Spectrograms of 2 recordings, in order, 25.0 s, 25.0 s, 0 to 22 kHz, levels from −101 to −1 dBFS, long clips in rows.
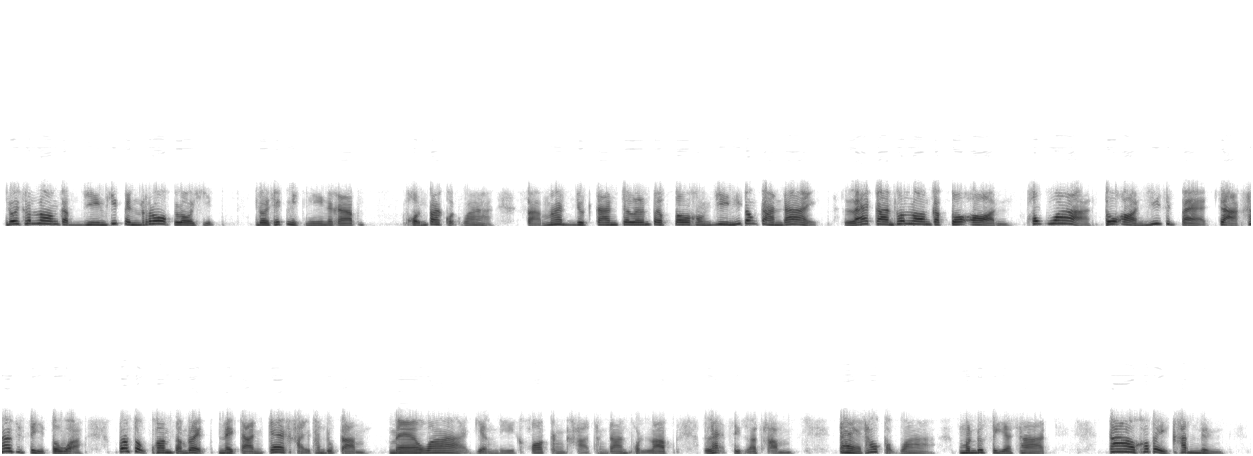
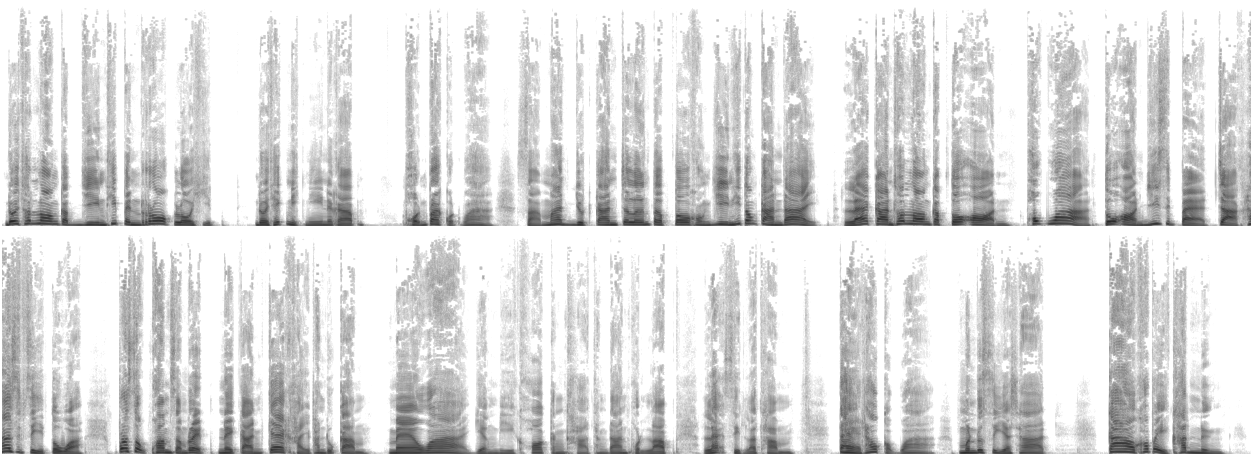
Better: second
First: phone-call audio; poor line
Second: none

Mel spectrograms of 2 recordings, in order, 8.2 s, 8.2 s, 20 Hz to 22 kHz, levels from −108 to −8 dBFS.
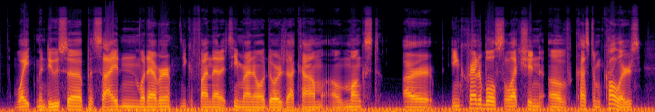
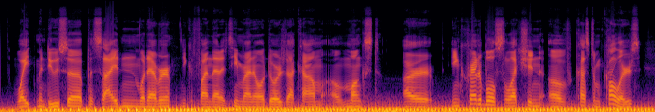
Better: first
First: low rumble; faint; throughout; 25 dB below the speech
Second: low rumble; loud; throughout; 7 dB below the speech

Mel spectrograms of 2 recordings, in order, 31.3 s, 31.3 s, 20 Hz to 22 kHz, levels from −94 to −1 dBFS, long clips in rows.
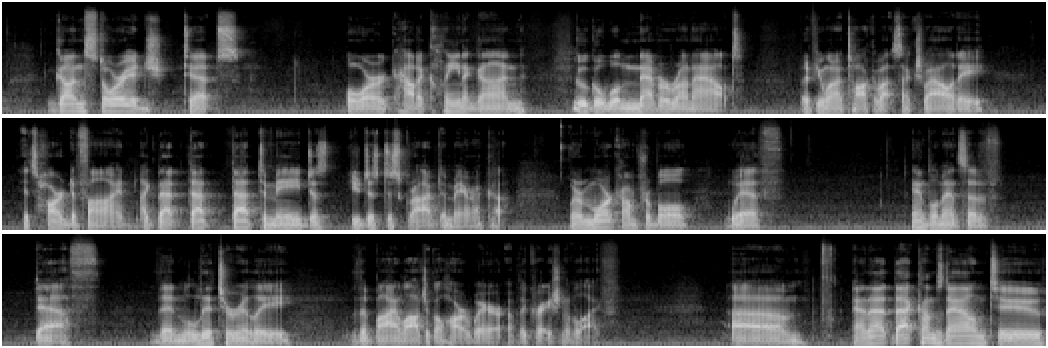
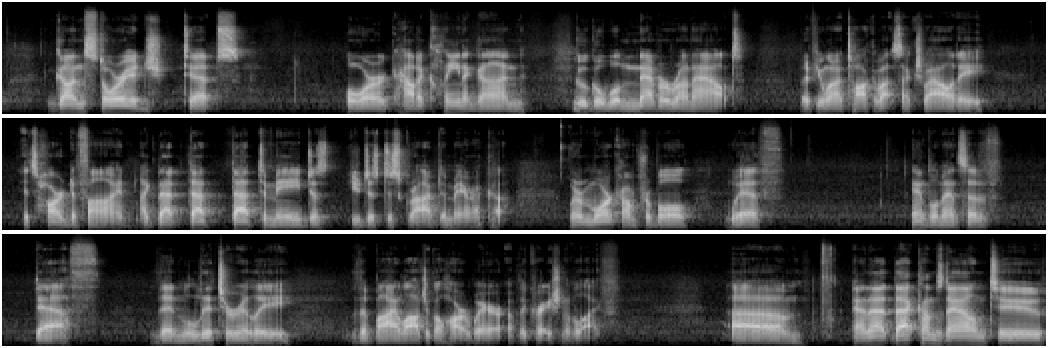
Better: first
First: none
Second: thin; somewhat; fading below 400 Hz

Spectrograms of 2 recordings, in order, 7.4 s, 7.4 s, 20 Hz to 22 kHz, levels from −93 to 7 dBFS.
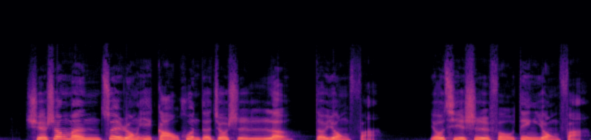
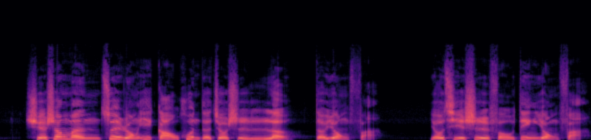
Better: first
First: none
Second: thin; somewhat; fading below 350 Hz

